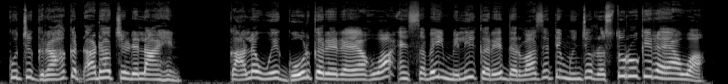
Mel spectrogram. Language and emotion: Sindhi, angry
